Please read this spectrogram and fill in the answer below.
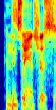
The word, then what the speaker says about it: Constantius: Now, Constantius, am I pronouncing Constantius? – Constantius.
